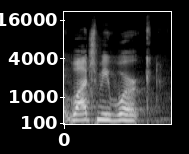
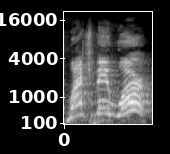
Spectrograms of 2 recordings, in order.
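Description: First: It is said in the speaker's own voice. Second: It is said in a put-on imitated voice.

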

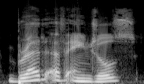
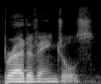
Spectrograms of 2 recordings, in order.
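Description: First: It is said in a put-on British accent. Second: It is said in his normal American accent.

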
